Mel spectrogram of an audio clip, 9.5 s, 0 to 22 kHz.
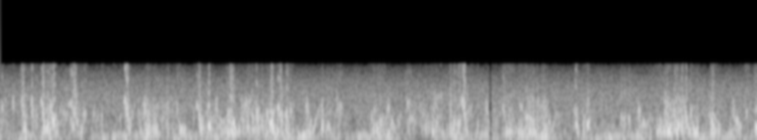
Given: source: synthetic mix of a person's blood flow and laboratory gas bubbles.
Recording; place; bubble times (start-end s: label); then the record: Doppler ultrasound of blood flow; precordium
0.00-0.21 s: bubbles
0.23-1.09 s: bubbles
1.25-1.31 s: bubbles
1.38-2.35 s: bubbles
2.41-2.67 s: bubbles
2.74-3.70 s: bubbles
3.98-4.31 s: bubbles
4.60-4.83 s: bubbles
5.05-6.00 s: bubbles
6.24-6.86 s: bubbles
7.15-7.40 s: bubbles
7.50-7.91 s: bubbles
8.10-9.03 s: bubbles
9.29-9.37 s: bubbles
9.40-9.47 s: bubbles
From the record:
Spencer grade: 4 (maximum detectable bubble signal sounding continuously throughout systole and diastole of every cardiac period, and overriding the amplitude of the normal cardiac signals); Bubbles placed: only in the low amplitude regions of the cardiac cycle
